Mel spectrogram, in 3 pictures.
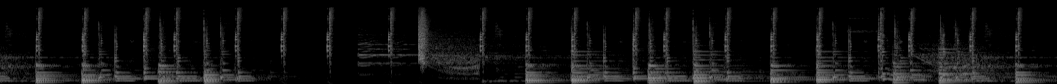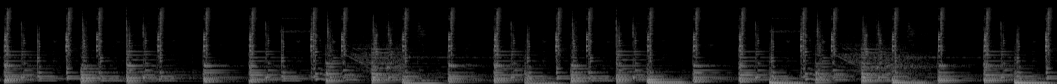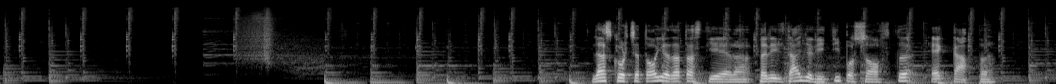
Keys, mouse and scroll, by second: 1.0 x, 2.6 click, 3.0-9.7 drag, 11.7 click, 12.6-14.6 drag, 14.9-23.3 drag, 25.3-28.2 drag, 30.6 k.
